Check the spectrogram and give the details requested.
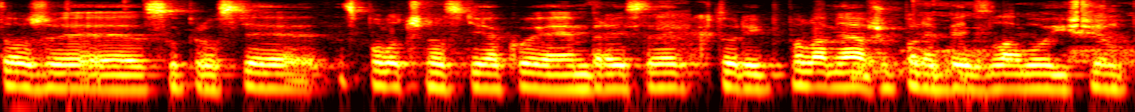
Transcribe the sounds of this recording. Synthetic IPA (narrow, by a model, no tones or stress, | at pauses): t̪ɔʒɛsuːpɾɔscɛspɔlɔt͡ʃnɔsciakɔjɛɛmbɾɛjsɛɾkt̪ɔɾiːpɔd̪lamɲaaʒuːpl̩ɲɛbɛzɦlaʋɔiʃɪɛl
